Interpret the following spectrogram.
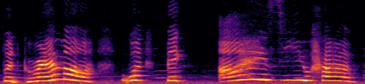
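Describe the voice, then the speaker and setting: A woman voicing a sweet, innocent, easily frightened little girl in a storybook, with drawn-out, wide-eyed delivery. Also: high voice, sing-song, faint music behind, full character voice. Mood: puzzled wonder.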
